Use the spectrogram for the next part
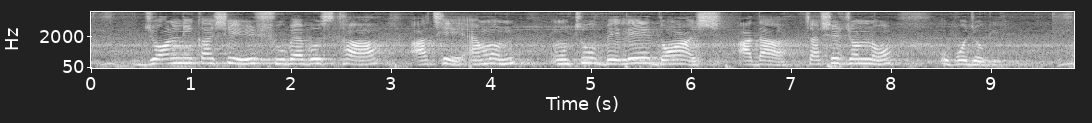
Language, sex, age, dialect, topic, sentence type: Bengali, female, 18-24, Standard Colloquial, agriculture, statement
